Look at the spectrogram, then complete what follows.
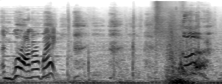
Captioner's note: panting; grunting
